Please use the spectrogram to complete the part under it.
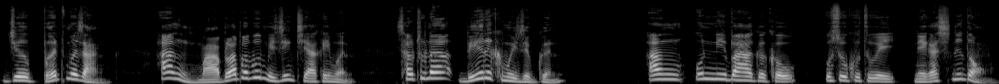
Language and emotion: Bodo, surprised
